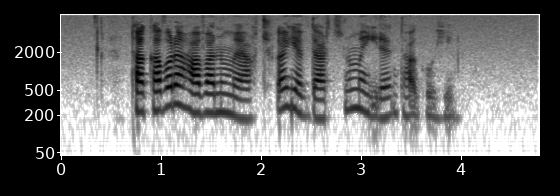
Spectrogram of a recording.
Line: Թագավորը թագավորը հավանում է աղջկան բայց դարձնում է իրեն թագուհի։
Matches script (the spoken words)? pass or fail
fail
